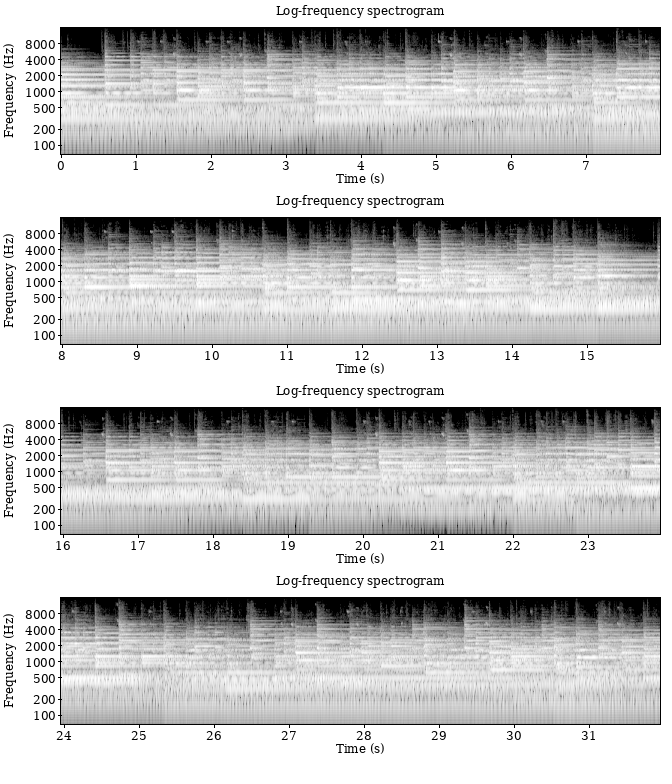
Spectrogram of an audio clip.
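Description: Church tower bells played by hand from a restored wooden baton keyboard (tastiera), the Bergamasque way. Each key pulls a clapper against a fixed bell, giving a quick run of struck notes whose tones overlap and ring on.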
